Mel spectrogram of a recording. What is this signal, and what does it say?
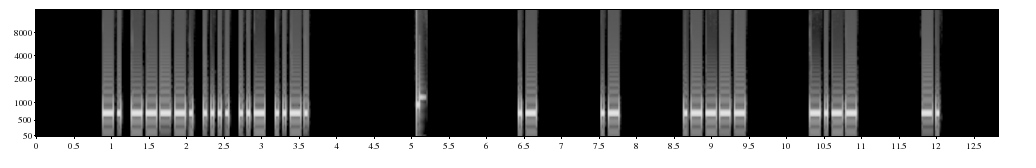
Morse code, heard as a keyed tone, about 25 wpm, spaced as for 13 wpm, 700 Hz. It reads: N9HUF AA1YN
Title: USA Call Signs - 5 Characters - 6x Character Spacing - 25wpm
